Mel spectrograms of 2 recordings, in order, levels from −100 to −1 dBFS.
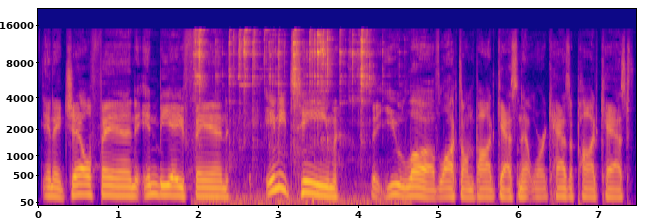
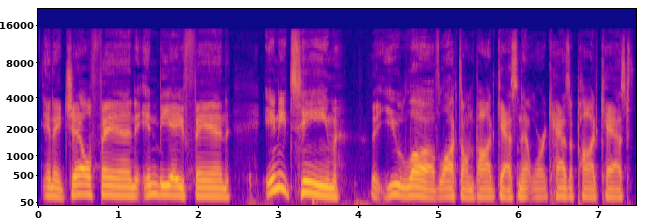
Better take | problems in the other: second | jangling keys; loud; from 2 to 4 s; peak 3 dB above the speech

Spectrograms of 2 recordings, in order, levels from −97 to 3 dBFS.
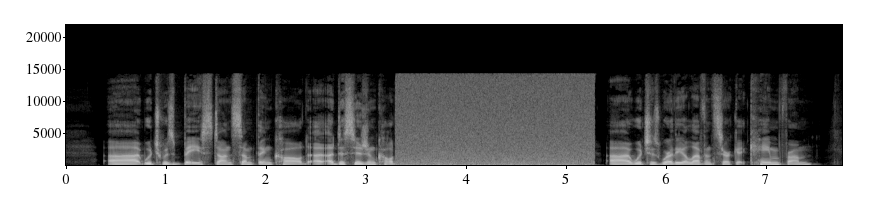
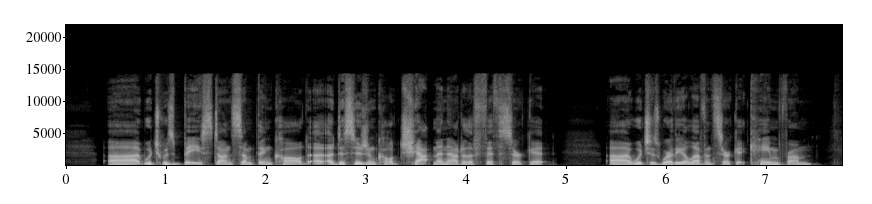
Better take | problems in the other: second | audio cutting out; filled with static; at 3.5 s for 2 s

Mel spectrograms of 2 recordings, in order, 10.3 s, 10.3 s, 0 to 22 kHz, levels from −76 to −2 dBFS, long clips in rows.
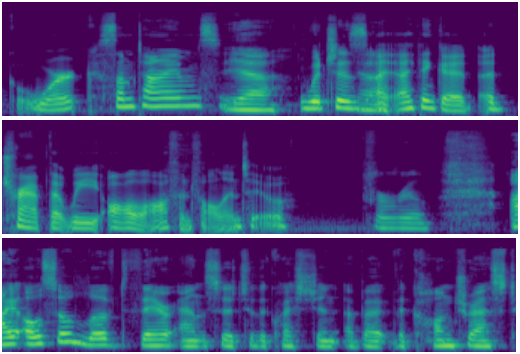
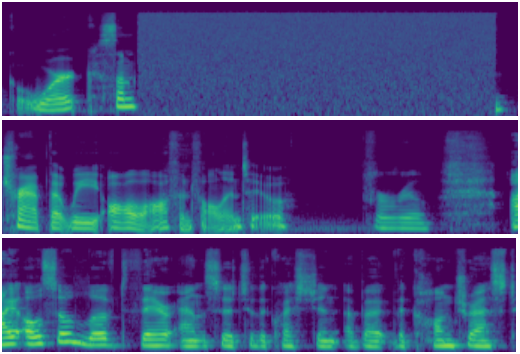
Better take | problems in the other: first | audio cutting out; filled with static; at 1 s for 2.5 s

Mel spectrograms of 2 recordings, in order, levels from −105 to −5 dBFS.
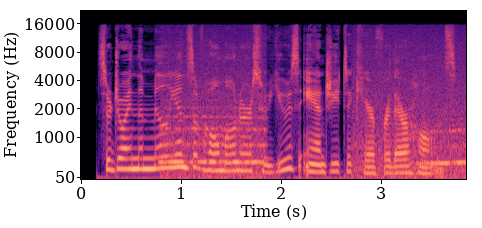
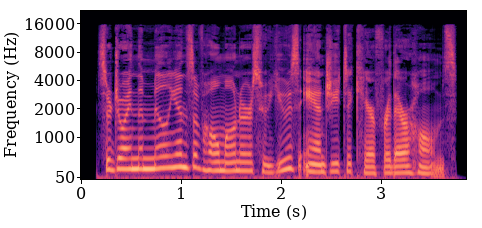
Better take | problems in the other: second | hiss; loud; from 1 to 2 s and from 2.5 s on; 7 dB below the speech

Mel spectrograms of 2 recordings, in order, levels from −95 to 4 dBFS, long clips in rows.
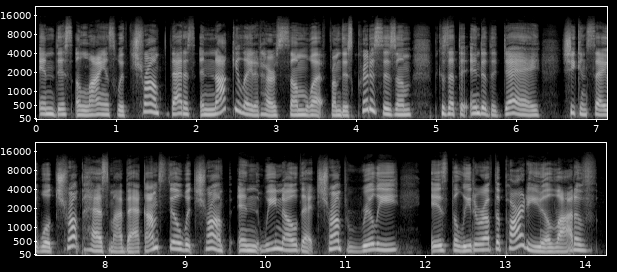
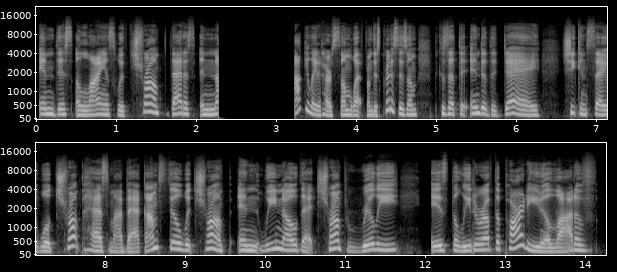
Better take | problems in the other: first | audio freezing; at 2.5 s for 1 s

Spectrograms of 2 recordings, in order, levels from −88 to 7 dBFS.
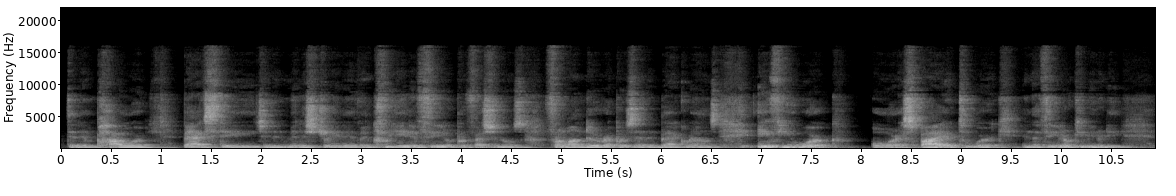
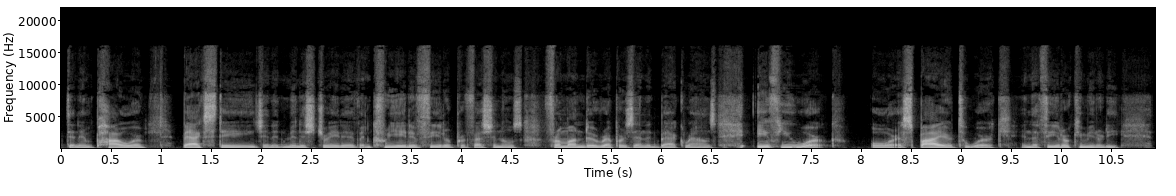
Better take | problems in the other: second | off-mic speech; far // room echo; noticeable; dies away in 0.5 s

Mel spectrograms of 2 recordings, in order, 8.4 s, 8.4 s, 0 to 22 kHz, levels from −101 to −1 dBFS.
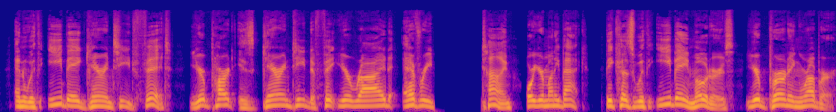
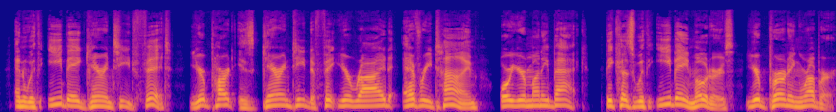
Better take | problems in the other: second | audio freezing; at 4.5 s

